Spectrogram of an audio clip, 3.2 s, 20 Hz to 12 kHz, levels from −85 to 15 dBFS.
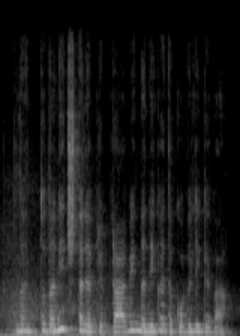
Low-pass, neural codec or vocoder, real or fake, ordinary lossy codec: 10.8 kHz; vocoder, 24 kHz, 100 mel bands, Vocos; fake; MP3, 96 kbps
